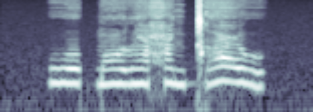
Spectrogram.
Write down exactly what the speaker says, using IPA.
w o ɡ͡b ɔ̃ ʊ̯ l ẽ ħ ẽ ɡ͡ǀ ə ʕ u

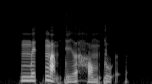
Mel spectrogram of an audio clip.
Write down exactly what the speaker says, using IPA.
m e˦˥ k̚ m a̰˧˨ m ɗ i˨˦ ə̯ h ɔ˨˦ m ɗ ṵ˧˨ ə̯ ʔ

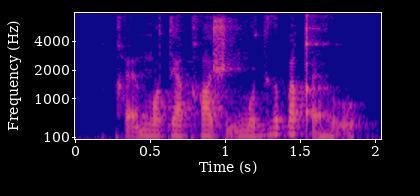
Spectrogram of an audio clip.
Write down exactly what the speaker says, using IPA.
qʰ ḭ˨ m ɔ˨ t e˨ qʰ ɔ˨ ʃ ḭ˨ m o˨ dʱ ə˦ ɓ ə˧ qʼ ḭ˨ ɦ o̰˨

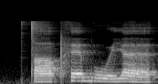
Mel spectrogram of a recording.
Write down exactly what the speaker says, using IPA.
t a pʰ e b uː j ɛ

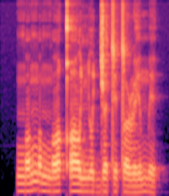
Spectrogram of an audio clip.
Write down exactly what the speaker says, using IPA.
ŋ ɔ ŋ ɔ ŋ ɔ qʼ ɔ ɲ ɔ ɟ ə t ʏ t ɔ ɭ ɪ m ɪ

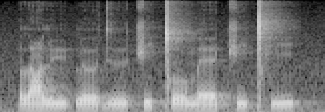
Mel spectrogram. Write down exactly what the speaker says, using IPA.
l ɑ l yː ʔ l ɵː d ʉː t͡ʃ i ǀ oː m ɛː t͡ʃ i ǀʰ i

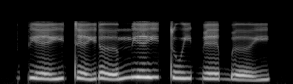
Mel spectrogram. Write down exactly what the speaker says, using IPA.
pʲ eː˧˩˧ j t e˧˩˧ j ɾ ɘː˧˩˧ mʲ eː˥ j t u˧ j ɓ e˧ ɓ ɘ˧˩˧ j

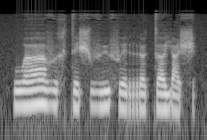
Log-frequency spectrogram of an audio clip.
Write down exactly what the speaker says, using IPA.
w ɐː v ʏ x t e ʃ v y f e r œ t ɐ j a ʃ

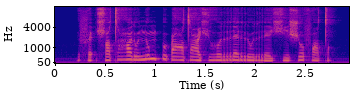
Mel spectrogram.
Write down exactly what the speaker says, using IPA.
f ɛ˨ ʔ ç ɔ˨˦ tˤ ɦ o˦˨ ɾ u˧ n u˦ m ʔ u˧ ʔ ʕ a˧ tˤ ʕ ɔ˨ ç ɦ o˧ r ɛ˦ r u˧ r e˨ ç i˨ ʃ o˦ f ɔ˨ tˤ

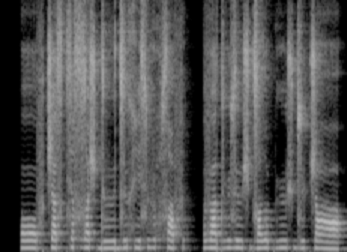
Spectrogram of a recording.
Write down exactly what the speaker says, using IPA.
ɔː f t͡ʃ a s t͡s i s zˤ ə ʃ d ɨː d͡z ɨ x i s v ʉ f sˤ i f | v a dʱ ʉ z ɨː ʃ d͡z ə ðˤ ʉ bʱ ʉː ʃ d͡z ʉ t͡ʃ ɑ

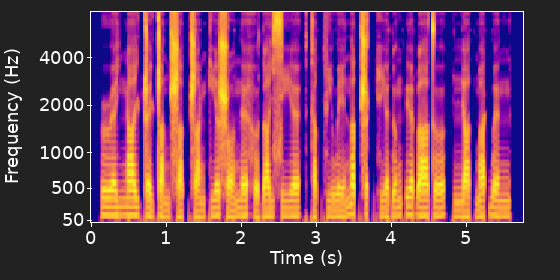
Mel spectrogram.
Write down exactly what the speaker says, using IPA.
ɹ ə˧ j ŋ aː˧ j ʈ ə˨˩˦ j ʈ a˨˩˨ n ʂ a˨˩ t̚ ʂ a˨˩˨ ŋ k i˧˥ ə̯ ʂ ɔ˨˩˦ n əː˧˥ h o˨˩˨ ɗ a˧ j s i˧ ə̯ | k a˨˩ t̚ f i˨˩ w e˨˩˦ n a˦˥ t̚ ʂ ə˦˥ k̚ h i˨˩ ə̯ ɗ o˧˥ ŋ ʔ ɨ˧ ə̯ ɓ aː˧˥ t̪ o˧˥ | ɲ aː˨˩ t̚ m a˦˥ k̚ w ə˧ ŋ

